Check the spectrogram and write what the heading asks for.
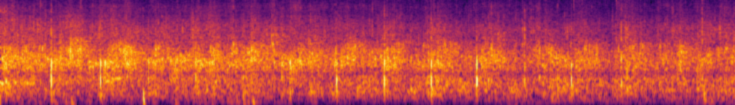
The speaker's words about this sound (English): I want us all to stand, and I also want to give him a, ma- a, big round of applause for obeying God that we get the most out of his message this morning. Let's stand, let's give him a big clap.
